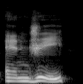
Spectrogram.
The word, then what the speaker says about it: Ng: This is my favorite person in the world named Jeff with a G is Jeff Ng, who also instructed us when you see the last name as an Asian last name of NG, it is pronounced Ng.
